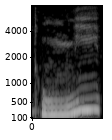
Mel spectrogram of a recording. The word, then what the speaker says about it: 독립: 금연 방울 감으로 등입니다 대한 독립 할 때 독립은 요 독 립 이라고 써있지만 독 립 여캐 있지 않죠 읽을 때는 동리 이렇게 됩니다 심리 심리 우리 뱅이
